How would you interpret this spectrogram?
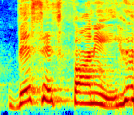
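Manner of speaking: hammed-up self-aware joke; mock telegraphed joke. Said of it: "the jokes are kind of like".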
